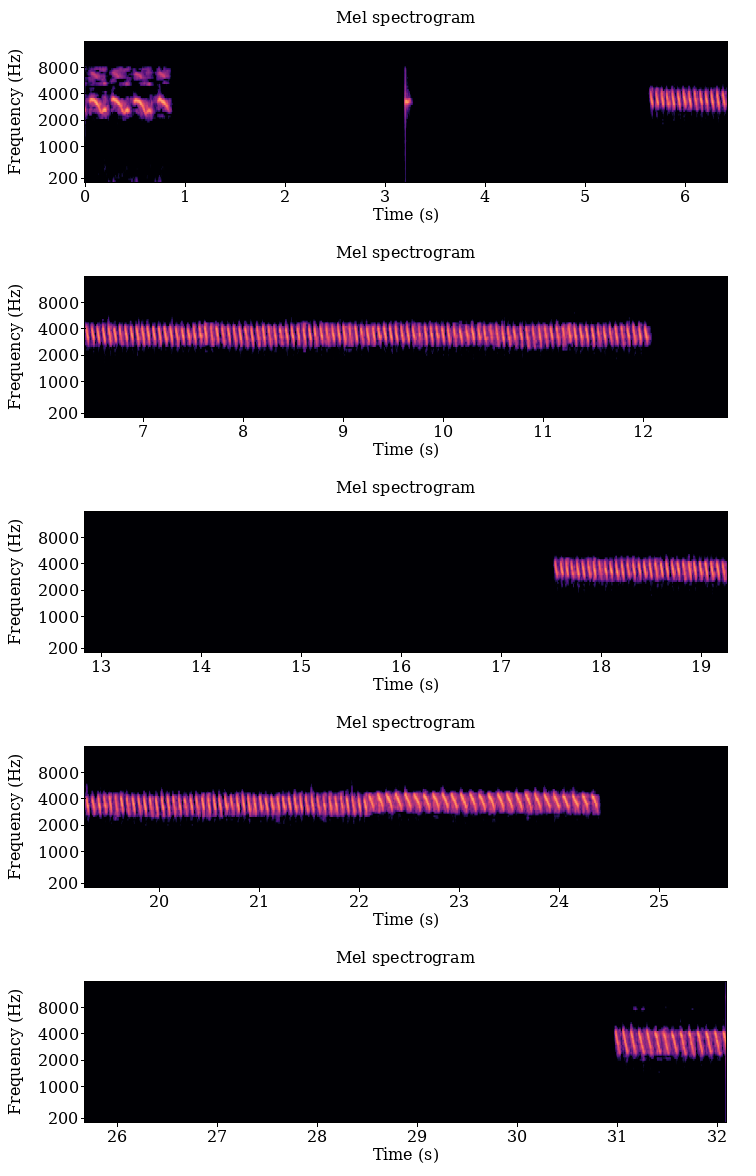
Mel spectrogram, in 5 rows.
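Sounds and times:
canary song trill: 0.0s - 0.9s, 5.6s - 12.1s, 17.5s - 24.4s, 31.0s - 32.0s.

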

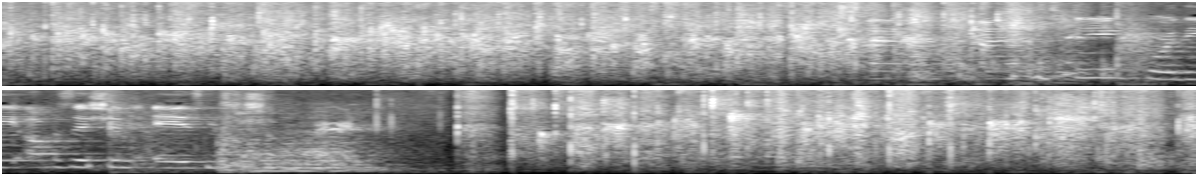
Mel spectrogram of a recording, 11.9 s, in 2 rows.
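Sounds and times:
audience applause: 0.0s - 5.6s, 8.3s - 11.9s
speech: 5.8s - 8.0s.

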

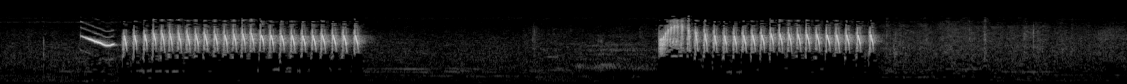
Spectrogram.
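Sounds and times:
kapas tembak song: 0.8s - 3.8s, 6.6s - 8.9s.

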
